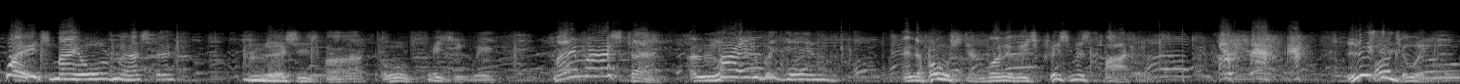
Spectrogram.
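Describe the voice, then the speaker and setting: A man's voice: high voice, wildly swooping pitch, slow pace, exaggerated voice. An actor playing a frightened, remorseful old miser in a radio drama, exclaiming, stammering and repeating his words. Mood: delighted. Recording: muffled radio broadcast with music underneath.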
